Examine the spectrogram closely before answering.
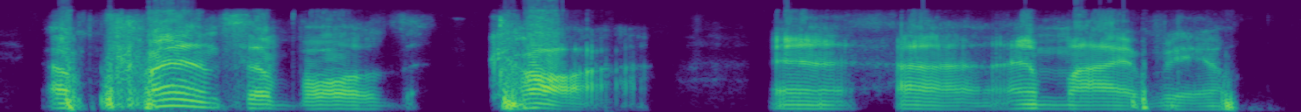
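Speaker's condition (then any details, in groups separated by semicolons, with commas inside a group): ALS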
